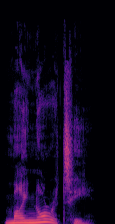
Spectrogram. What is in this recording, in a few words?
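"minority", British English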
